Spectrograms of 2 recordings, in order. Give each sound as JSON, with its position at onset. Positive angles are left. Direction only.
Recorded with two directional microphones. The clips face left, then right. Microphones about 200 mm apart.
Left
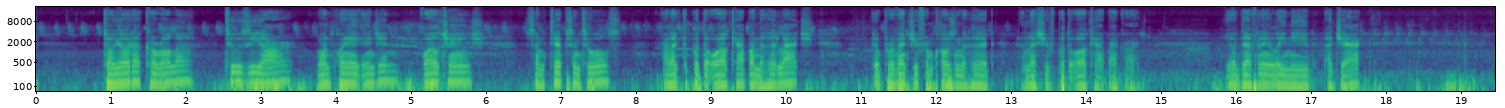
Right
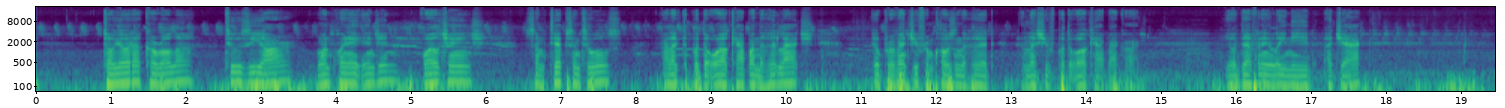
{"t": 0.9, "sound": "speech", "side_deg": 50}
{"t": 15.9, "sound": "speech", "side_deg": 50}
